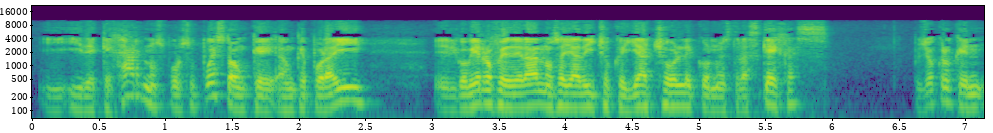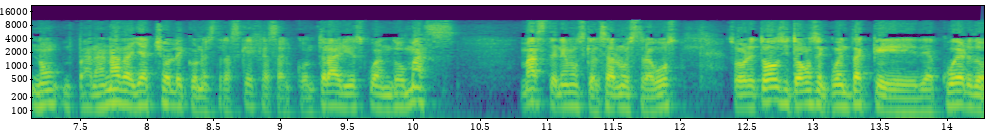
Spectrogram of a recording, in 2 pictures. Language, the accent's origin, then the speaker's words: Spanish; Mexico; como pueblo mexicano, como ciudadanos, tendríamos que alzar la voz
